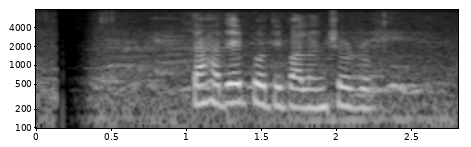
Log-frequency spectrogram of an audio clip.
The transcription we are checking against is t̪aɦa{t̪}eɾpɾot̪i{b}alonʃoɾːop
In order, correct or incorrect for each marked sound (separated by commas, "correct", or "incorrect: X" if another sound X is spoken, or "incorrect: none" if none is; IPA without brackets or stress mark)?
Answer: incorrect: d̪, incorrect: p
